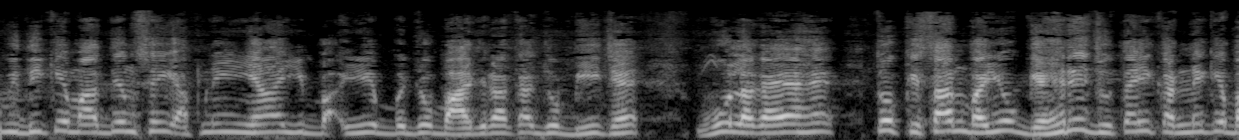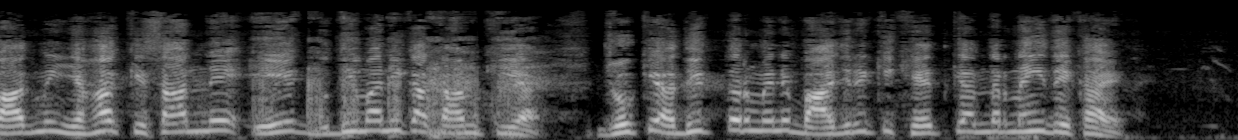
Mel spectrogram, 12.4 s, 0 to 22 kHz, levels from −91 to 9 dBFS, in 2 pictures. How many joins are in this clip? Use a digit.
1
